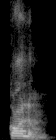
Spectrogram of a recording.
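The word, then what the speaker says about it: column: What is this word, कॉलम, we don't say कॉलम नो, any silent, why, there is a rule.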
